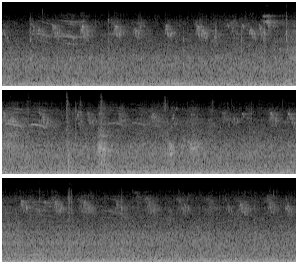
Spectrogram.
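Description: Birds chirping over and over, many short high calls, over a steady low rumble of wind on the microphone.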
